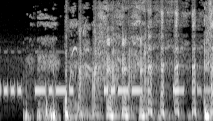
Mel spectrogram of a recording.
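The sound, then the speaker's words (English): Electronic cell phone beeps ring out in quick succession, a steady tone broken by repeated short chirps and clicks, loud, with no one speaking. “Somebody turn off that Morse code thing.”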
